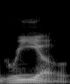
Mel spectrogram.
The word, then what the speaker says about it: Grillo: frankly actually he's uh his real name is pronounced frank griot he's he's actually half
